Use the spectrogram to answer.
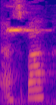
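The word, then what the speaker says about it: aespa: velvet or um espa thinks i'm pronouncing not ace but espa i could see not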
